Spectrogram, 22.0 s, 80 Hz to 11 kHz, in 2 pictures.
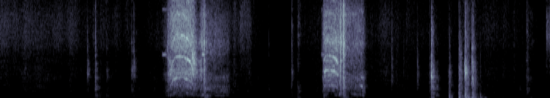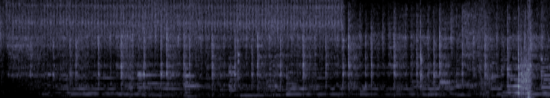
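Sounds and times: cordless drill driving screws: 0:03.3 - 0:04.6, 0:06.4 - 0:07.4.

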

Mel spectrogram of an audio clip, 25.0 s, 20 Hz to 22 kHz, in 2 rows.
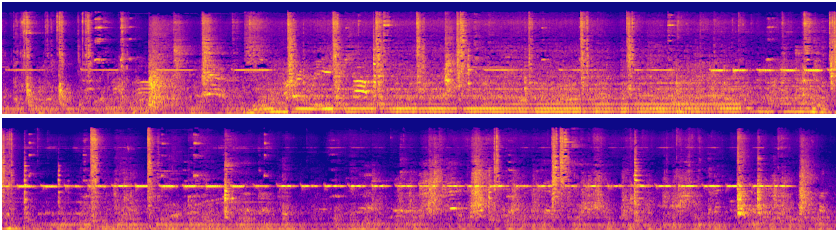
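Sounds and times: metal clanking: 0:00.0 - 0:16.8
high whine: 0:01.6 - 0:24.5
engine hum: 0:02.8 - 0:14.8.

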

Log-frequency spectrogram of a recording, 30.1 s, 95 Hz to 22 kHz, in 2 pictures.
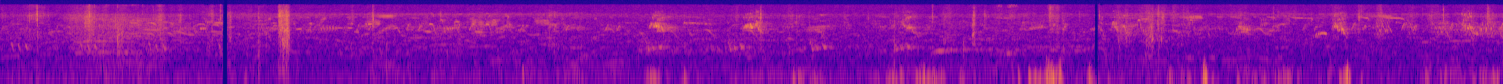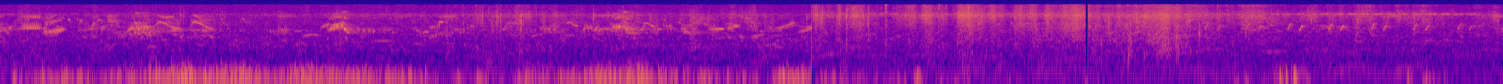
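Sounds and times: small birds chirping: 0:00.0 - 0:30.0
wind rumble on microphone: 0:08.8 - 0:24.6, 0:27.3 - 0:28.4.

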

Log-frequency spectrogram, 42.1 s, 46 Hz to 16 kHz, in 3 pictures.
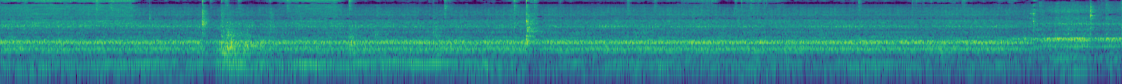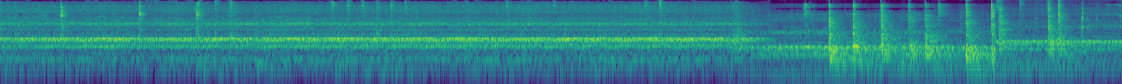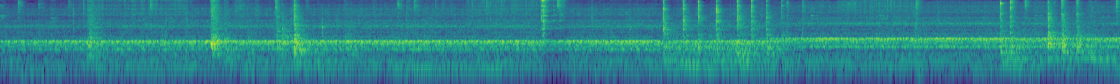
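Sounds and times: welding arc crackling: 0:00.0 - 0:22.4, 0:25.0 - 0:42.0
welding machine hum: 0:00.0 - 0:42.0.

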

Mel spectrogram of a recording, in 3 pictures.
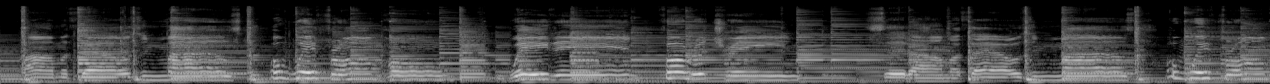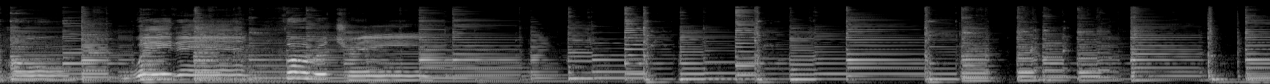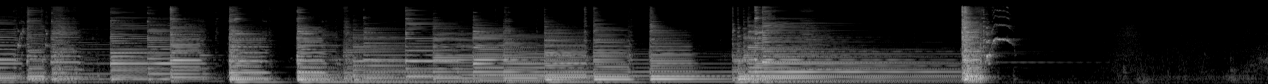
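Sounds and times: acoustic guitar picking: 0:00.0 - 0:36.2
guitar chord strummed: 0:00.0 - 0:36.2.

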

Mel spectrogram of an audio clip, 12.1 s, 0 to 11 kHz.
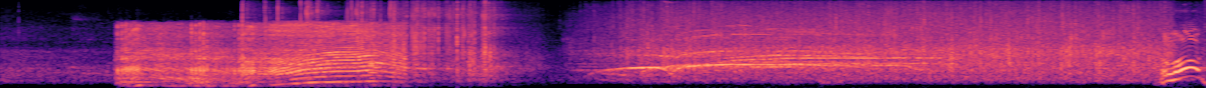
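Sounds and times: chainsaw revving: 0:01.2 - 0:04.5.

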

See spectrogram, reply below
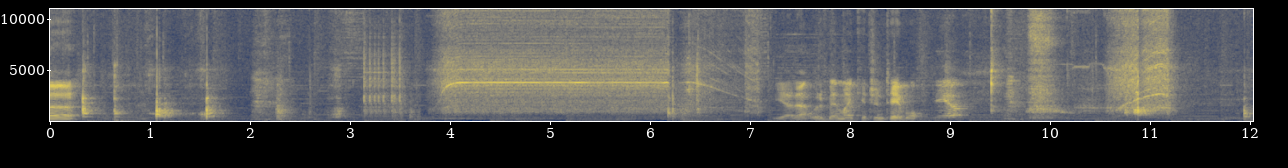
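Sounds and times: cordless drill whining: 0:03.8 - 0:07.2, 0:10.2 - 0:11.3.

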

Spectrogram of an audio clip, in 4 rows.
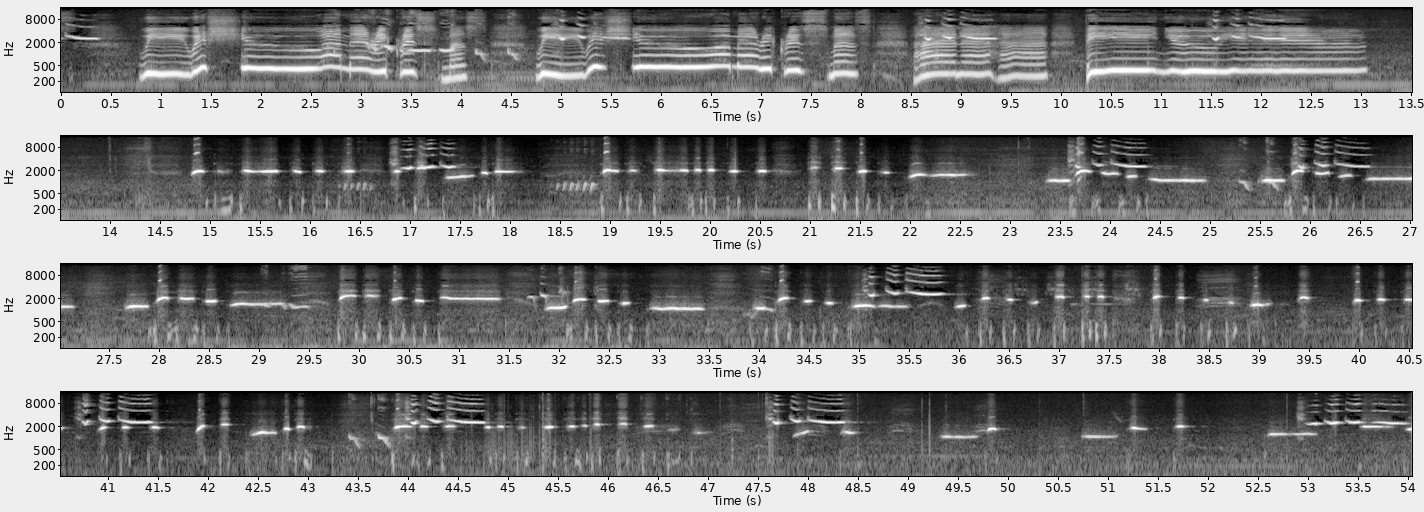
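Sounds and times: bird whistling song: 0:00.0 - 0:00.5, 0:02.9 - 0:05.8, 0:08.6 - 0:09.5, 0:11.4 - 0:12.5, 0:14.8 - 0:22.7, 0:23.4 - 0:48.6, 0:49.3 - 0:50.0, 0:50.7 - 0:51.9, 0:52.6 - 0:54.0.

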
